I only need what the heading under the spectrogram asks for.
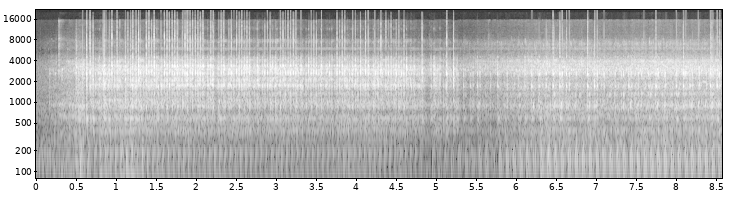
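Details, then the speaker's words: Honda Beat FI automatic scooter CVT, just after engine start at idle: uneven, clattery rattling knock from the belt side that disappears from mid RPM upward; worn front CVT pulley suspected. "Tapi nanti kalau RPM Tengah ke atas itu enggak bunyi ya ini kira-kira poinnya diperiksa hampir mirip"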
